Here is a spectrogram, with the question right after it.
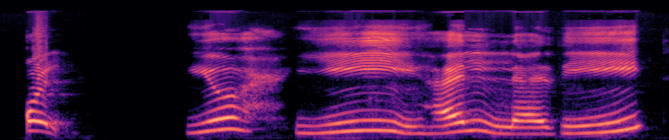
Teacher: لام ساکن پہ قلقلہ نہیں ہونا چاہیے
